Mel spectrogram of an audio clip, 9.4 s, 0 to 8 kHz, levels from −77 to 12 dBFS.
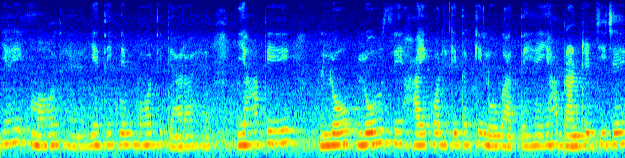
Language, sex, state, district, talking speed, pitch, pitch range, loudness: Hindi, female, Chhattisgarh, Bastar, 170 wpm, 170 Hz, 160-180 Hz, -16 LUFS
